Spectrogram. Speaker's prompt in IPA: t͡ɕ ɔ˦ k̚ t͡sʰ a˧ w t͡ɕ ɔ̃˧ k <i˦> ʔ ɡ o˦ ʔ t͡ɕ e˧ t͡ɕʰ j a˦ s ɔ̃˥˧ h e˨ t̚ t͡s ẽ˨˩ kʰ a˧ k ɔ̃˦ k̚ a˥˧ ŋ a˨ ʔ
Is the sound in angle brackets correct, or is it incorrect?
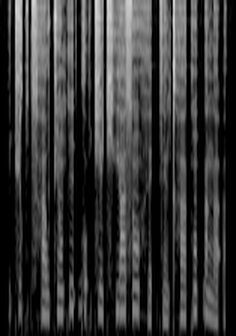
correct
